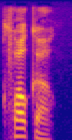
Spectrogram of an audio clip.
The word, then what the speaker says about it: Cuoco: The nominees are Andy Allo as Nora in Upload, Catherine O'Hara as Moira Rose in Schitt's Creek, Kaylee Cuoco. – Is that how you say it? – Yes, I learned that today.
